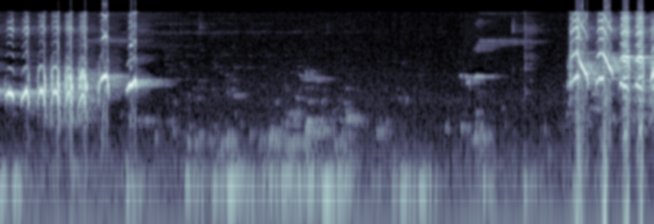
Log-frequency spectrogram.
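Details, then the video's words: Song of a greater green leafbird: a quick string of slurred, chirpy whistles that ends in a rising note. A low rumble fills a quiet stretch before a fresh run of loud, varied whistles begins. "Suara Burung Cucak ijo"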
